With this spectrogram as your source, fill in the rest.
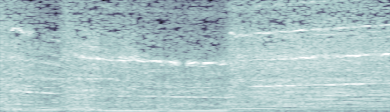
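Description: Chevrolet Camaro race car engine in Assetto Corsa Competizione, revving steadily and pulling through gears with a loud, sustained buzzing drone and shifting pitch throughout, no talking.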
